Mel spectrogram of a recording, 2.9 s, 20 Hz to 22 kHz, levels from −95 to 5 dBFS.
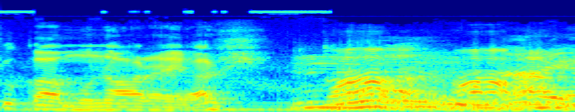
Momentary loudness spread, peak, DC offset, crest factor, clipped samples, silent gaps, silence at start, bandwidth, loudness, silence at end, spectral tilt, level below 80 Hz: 9 LU; -10 dBFS; under 0.1%; 12 dB; under 0.1%; none; 0 s; 15 kHz; -24 LUFS; 0 s; -6.5 dB/octave; -62 dBFS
